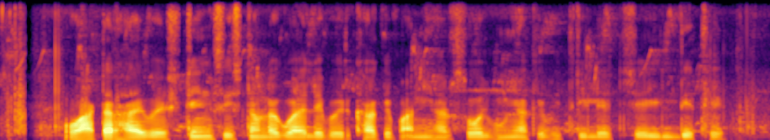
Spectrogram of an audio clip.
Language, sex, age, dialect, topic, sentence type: Chhattisgarhi, male, 18-24, Northern/Bhandar, agriculture, statement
